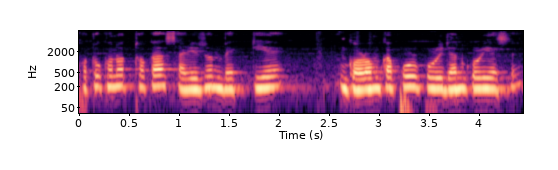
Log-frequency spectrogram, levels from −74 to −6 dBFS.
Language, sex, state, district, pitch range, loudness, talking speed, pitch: Assamese, male, Assam, Sonitpur, 175-200 Hz, -15 LUFS, 120 wpm, 185 Hz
